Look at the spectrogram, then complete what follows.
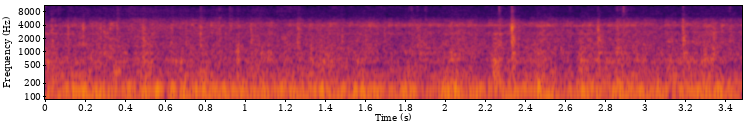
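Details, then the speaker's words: Engine idle hunting and bouncing around during tuning, with cracker and follower idle-control functions both kicking in and interfering; deep, low idle whose pitch and loudness waver instead of holding steady; unstable idle. "so the cracker now is five the fourth okay so it's crap it's bouncing around a little bit"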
